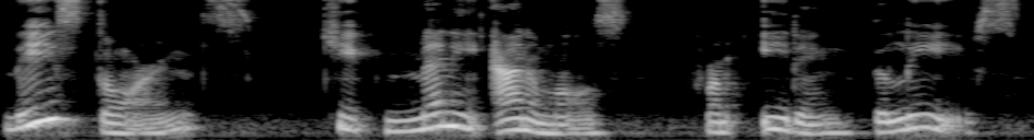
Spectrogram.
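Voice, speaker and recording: A woman with a lowish, gravelly, slightly rough voice reads children's nonfiction aloud at a slow, animated pace. She acts as a read-along narrator and reading teacher, instructing young listeners and asking them guiding questions.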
